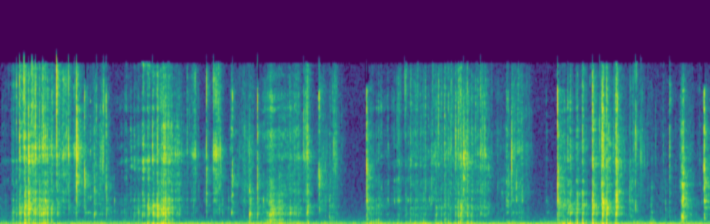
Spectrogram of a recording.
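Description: A solid rectangular brown bar of soap painted magenta is held in the hand and shaved with a utility knife blade. Steady, bright scraping and cutting rasps run throughout, with sharp little clicks over a low background hum.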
